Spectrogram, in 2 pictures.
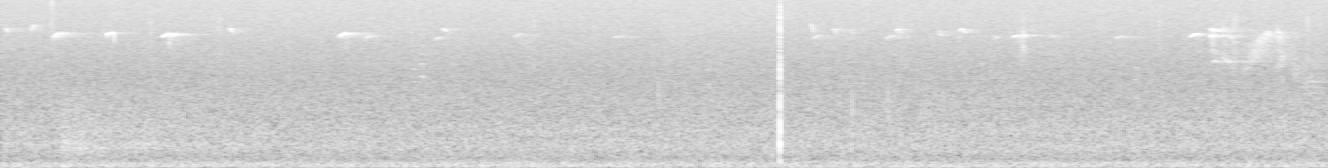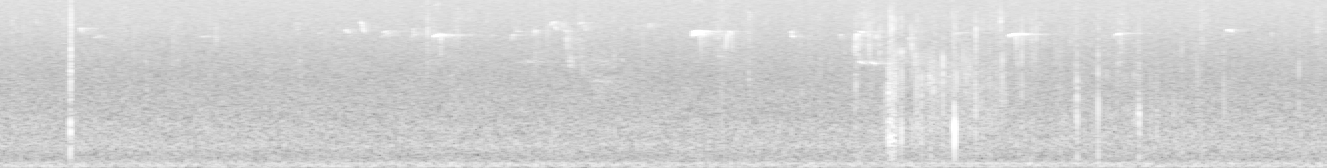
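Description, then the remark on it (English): Sparse, irregular rustles and crisp clicks of birds foraging, flipping over dead leaves and picking at things, with a small flurry near the end, over a steady hiss and faint high bird chirps. “You can kind of hear all the birds foraging a bit, flipping over leaves, picking at things, picking at dead leaves.”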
